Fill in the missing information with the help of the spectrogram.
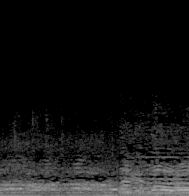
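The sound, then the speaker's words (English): An excited crowd celebrating, many voices chattering and calling out at once in a dense hubbub that holds steady and swells slightly toward the end. “Look at the excitement, look at the celebration.”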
